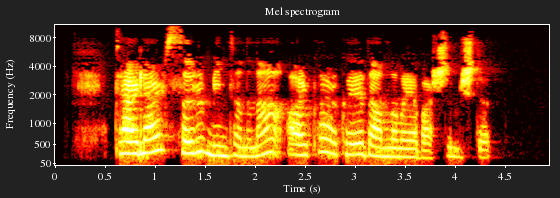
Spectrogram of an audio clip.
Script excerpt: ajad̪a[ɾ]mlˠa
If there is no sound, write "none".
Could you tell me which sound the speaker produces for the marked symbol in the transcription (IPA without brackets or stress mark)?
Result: none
